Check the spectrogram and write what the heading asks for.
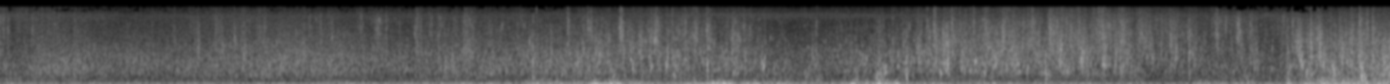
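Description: A Chesapeake Bay retriever splashing as it wades through shallow water, many quick splashes that grow busier after the first few seconds, over a steady low rumble of wind on the microphone.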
